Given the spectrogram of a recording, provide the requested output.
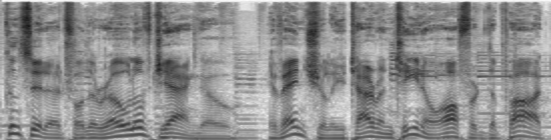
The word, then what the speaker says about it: Django: for the role of Django. Eventually, Tarantino offered the part to Jamie Foxx. The D is silent.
